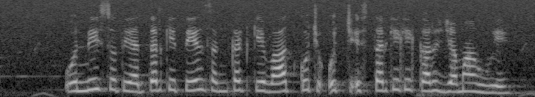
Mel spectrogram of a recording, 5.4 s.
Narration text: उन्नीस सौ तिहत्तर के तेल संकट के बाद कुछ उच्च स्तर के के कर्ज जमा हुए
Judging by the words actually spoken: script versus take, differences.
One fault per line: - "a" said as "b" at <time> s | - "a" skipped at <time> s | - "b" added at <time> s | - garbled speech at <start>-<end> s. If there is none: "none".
none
